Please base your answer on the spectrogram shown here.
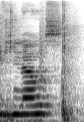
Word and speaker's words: Vilnius: Ah, mais non, c'est Vilnaus. Parce que c'est même Vilnaus Street.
